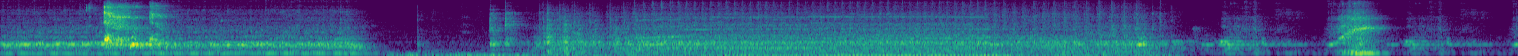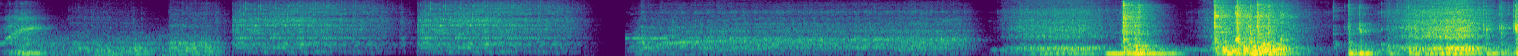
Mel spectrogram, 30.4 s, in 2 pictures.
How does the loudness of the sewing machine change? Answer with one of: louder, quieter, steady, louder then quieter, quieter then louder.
louder.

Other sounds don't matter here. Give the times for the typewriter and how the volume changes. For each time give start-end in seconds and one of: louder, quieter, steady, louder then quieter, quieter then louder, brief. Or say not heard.
26.2-30.3 louder then quieter.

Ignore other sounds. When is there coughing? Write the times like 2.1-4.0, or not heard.
0.8-1.7, 27.3-28.2.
